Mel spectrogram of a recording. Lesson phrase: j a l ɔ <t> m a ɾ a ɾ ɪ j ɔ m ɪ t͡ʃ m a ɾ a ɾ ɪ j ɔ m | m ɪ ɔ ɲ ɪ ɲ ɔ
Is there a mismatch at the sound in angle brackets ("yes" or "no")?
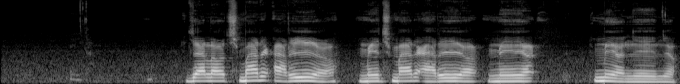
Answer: yes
